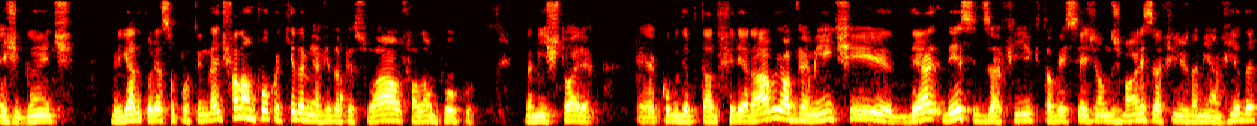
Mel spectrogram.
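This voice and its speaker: With a somewhat breathy, medium-pitched voice, a man speaks at a fairly quick pace with ordinary pitch variation and big swings in loudness. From Rio de Janeiro, north zone. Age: 50s. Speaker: politician. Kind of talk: interview. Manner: hesitant with fillers.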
